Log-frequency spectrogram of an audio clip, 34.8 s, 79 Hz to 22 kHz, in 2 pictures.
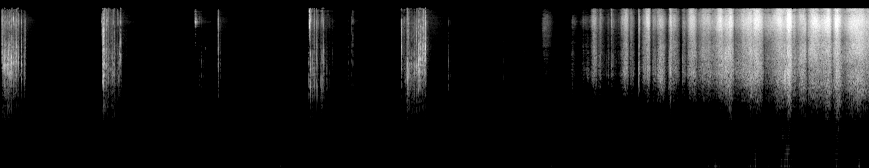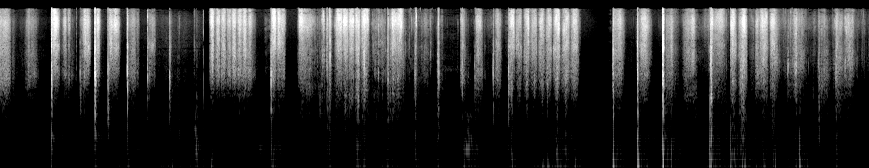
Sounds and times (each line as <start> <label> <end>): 11.8 wiping wet paper 29.0
29.6 wiping wet paper 34.7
